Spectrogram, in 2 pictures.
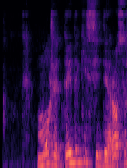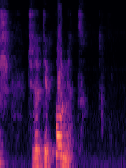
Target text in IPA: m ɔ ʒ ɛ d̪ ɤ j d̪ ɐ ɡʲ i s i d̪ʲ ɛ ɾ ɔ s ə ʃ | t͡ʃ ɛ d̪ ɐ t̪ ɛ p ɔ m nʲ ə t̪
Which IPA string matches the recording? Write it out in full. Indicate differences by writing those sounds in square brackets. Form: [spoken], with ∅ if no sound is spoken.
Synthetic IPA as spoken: m ɔ ʒ ɛ [t̪] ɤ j d̪ ɐ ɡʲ i s i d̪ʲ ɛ ɾ ɔ s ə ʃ | t͡ʃ ɛ d̪ ɐ t̪ ɛ p ɔ m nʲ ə t̪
